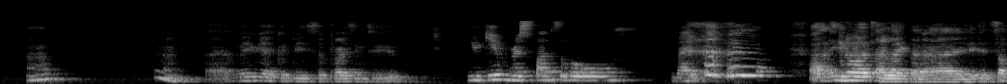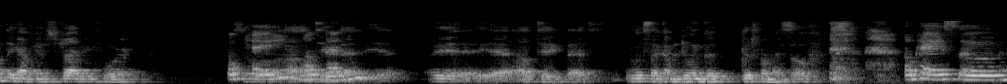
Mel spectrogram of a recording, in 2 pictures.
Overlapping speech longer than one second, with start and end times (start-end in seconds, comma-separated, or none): 12.4-13.7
